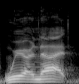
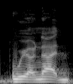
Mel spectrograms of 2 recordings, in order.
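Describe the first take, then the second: No difference in how they are said.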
